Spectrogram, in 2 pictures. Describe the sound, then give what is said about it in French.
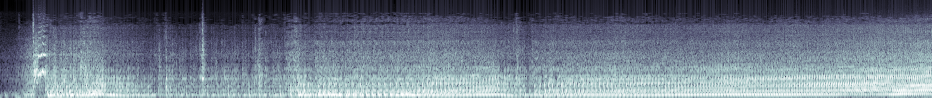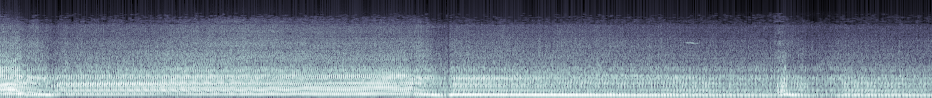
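A loud car engine revs and accelerates, its pitch climbing in repeated surges with brief drops between gear changes, continuing steadily for over twenty seconds with no voices. “C'est une voiture qui peut se transformer en moto.”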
